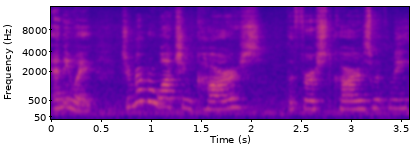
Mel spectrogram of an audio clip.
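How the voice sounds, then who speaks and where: Background noise is noticeable as a woman speaks at a moderate pace. Room echo is audible too. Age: 40s. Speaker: family vlogger interviewing parent. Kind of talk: casual conversation. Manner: hesitant, many fillers.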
